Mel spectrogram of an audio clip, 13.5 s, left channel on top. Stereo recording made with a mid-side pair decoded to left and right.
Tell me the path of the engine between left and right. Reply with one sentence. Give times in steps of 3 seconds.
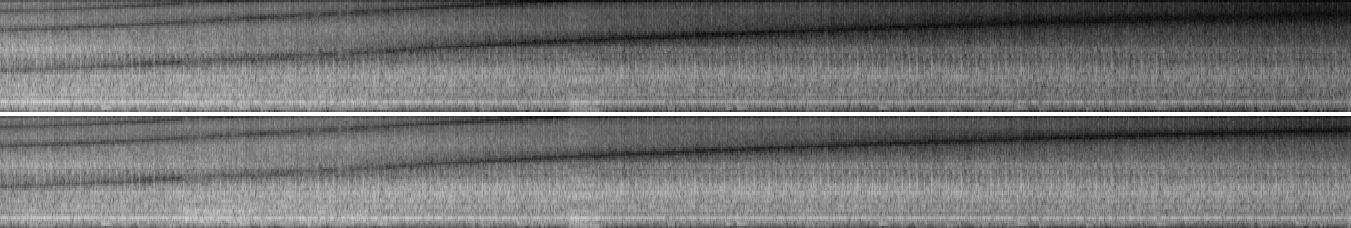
In this clip you hear the engine in the centre from 0 s and on the right from 3 s.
